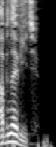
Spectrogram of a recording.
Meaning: 1. to renovate, to refresh, to repair, to make as good as new 2. to renew, to update 3. to use/try out for the first time, to give a first trial, (clothes) to wear for the first time
- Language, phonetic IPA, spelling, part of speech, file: Russian, [ɐbnɐˈvʲitʲ], обновить, verb, Ru-обновить.ogg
